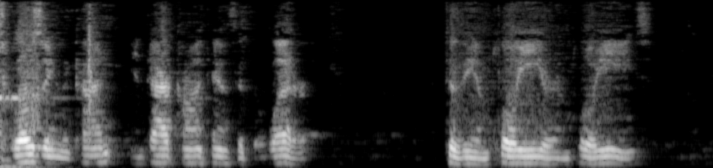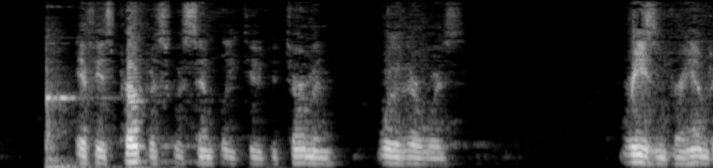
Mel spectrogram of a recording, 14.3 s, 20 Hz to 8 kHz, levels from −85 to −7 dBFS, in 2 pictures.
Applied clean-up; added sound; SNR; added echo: classical method WPE with log-MMSE.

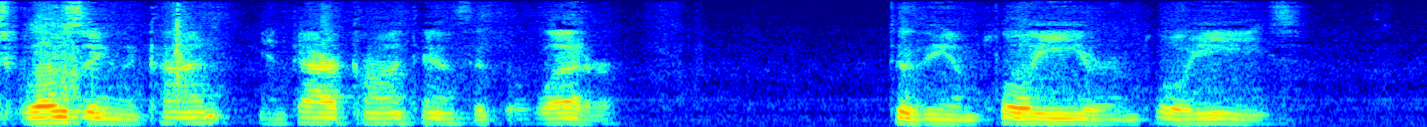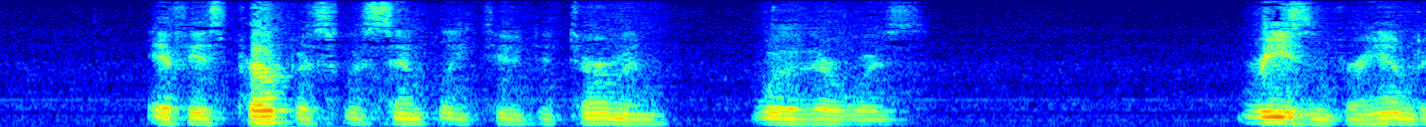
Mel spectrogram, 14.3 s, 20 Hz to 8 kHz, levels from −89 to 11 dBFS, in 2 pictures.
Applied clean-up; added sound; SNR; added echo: none; none; none; none.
